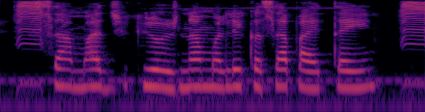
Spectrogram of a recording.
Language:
Marathi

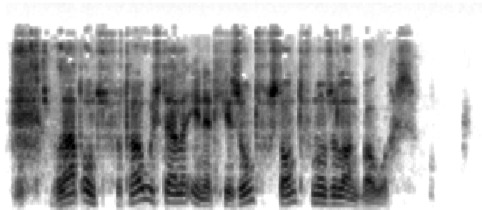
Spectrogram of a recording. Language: Dutch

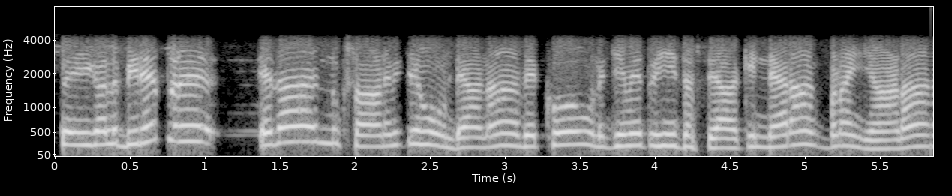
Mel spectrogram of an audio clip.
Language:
Punjabi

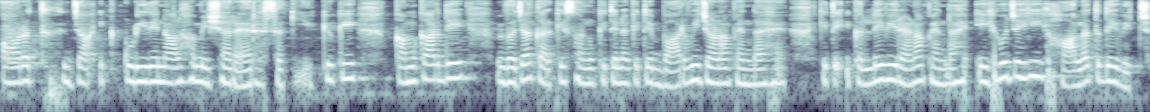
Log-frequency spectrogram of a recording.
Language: Punjabi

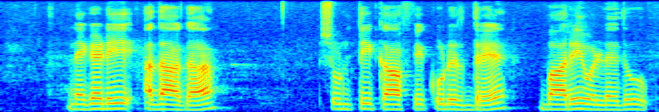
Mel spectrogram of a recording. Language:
Kannada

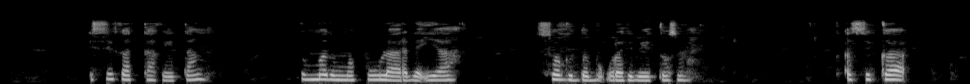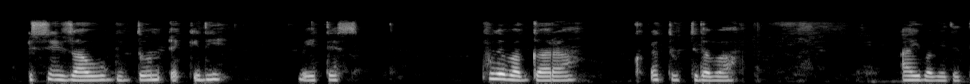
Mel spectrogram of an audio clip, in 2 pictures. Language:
Wolaytta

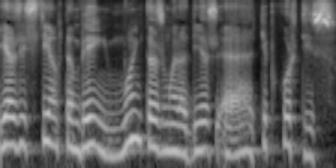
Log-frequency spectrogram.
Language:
Portuguese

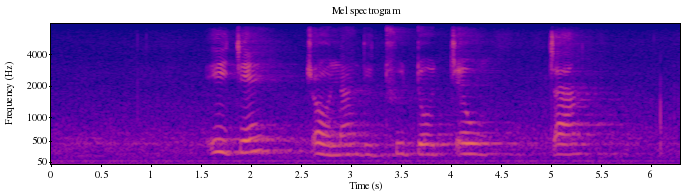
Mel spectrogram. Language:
Northern Sotho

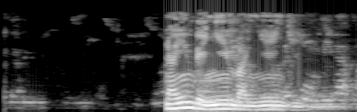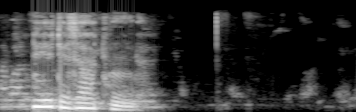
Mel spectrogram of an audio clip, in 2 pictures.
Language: Ganda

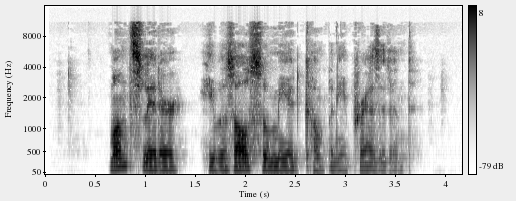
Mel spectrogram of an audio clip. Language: English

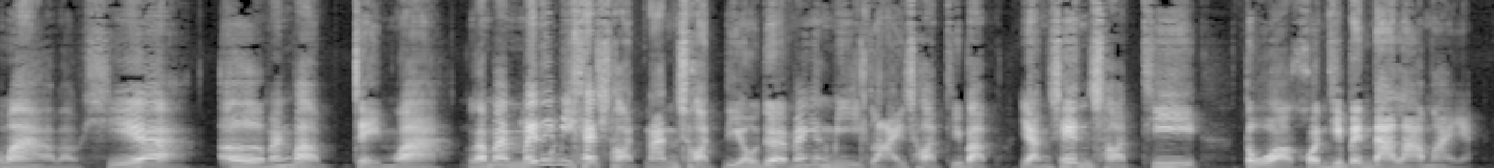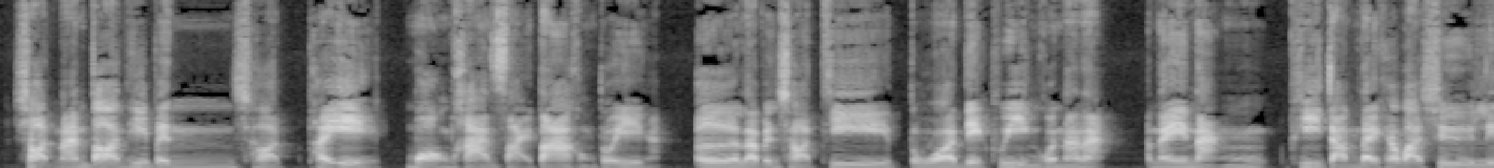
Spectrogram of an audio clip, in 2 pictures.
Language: Thai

